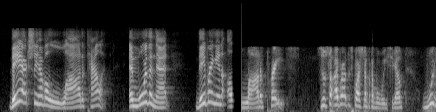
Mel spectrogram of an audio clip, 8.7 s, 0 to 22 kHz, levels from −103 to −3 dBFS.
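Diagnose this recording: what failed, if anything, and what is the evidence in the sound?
Network stage. A handover gap at 4.62 s, right after "they bring in a": the sound drops out and stays silent for 200 ms, until 4.82 s. The call was moved between networks, no frames arrived during the switch, and that audio is lost.

Codec stage. From 4.82 s to the end there is a fallback to narrowband: nothing above 4 kHz remains, and the sound turns duller and rougher. Before the gap the HD Voice path carried clean wideband detail, fitting AMR-WB at its top rate. Afterwards the character fits GSM full rate.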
